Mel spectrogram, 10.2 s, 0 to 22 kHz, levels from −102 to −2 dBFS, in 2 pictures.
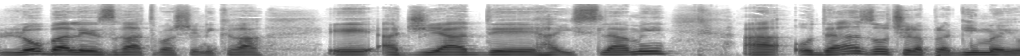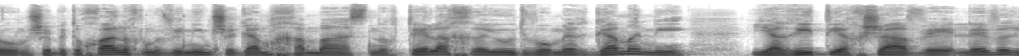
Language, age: Hebrew, 20-39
